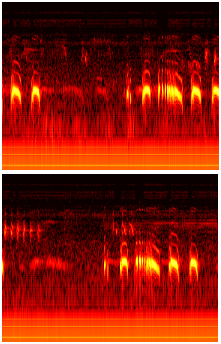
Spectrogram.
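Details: Spotted dove kept as a trapping decoy, giving 'double voice' calls to excite wild birds; two phrases of short mellow coos around a trembling, drawn-out rolled coo, with brief high twittering from other birds between them.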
